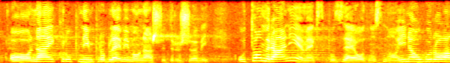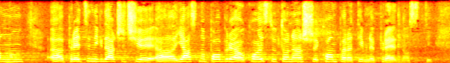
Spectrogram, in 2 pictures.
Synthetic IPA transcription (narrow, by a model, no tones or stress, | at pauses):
onajkɾupniimpɾo̞ble̞ːmimaunaʃo̞jd̪r̩ʒaʋi | ut̪o̞mɾanije̞mekspozeuod̪nosnoinauɡuɾolalˠnom | pɾe̞t̪sjed̪nikd̪at͡ʃit͡ɕjejasnopo̞bɾejaoko̞je̞sut̪o̞ːnaʃe̞ko̞mpaɾat̪iʋne̞pɾe̞ːd̪nost̪i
